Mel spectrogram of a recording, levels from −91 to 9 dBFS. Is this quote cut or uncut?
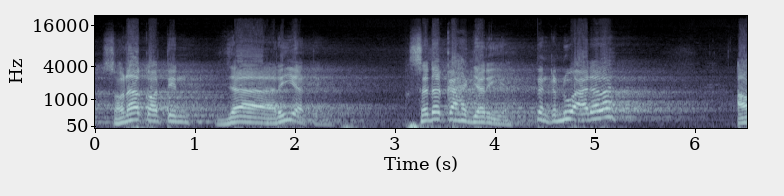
cut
